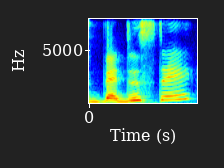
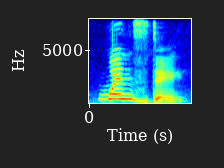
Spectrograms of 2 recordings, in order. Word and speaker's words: Wednesday: week which is wednesday so many people make this mistake they end up pronouncing it as vedustay well it's not vedic day it is wednesday you know something like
